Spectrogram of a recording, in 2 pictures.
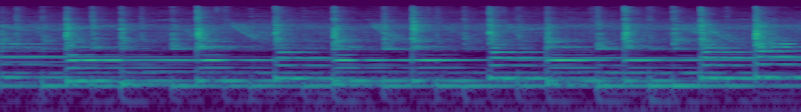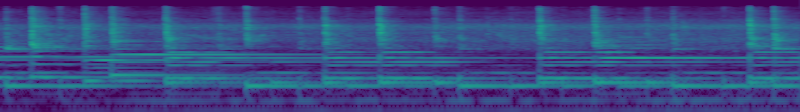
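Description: Handpan tuned to D Kurd played with the bare hands: a quick, steady stream of struck steel notes, several a second, each ringing on and overlapping the next.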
